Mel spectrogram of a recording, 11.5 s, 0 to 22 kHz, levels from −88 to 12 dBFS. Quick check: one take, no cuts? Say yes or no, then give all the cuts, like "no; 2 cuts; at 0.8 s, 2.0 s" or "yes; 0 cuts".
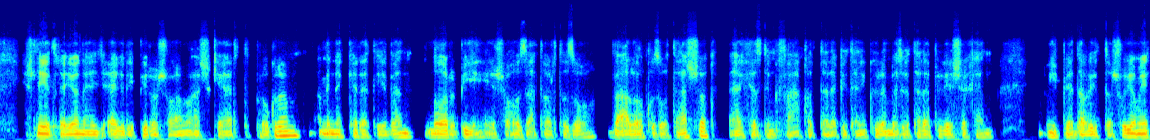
no; 1 cut; at 7.2 s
